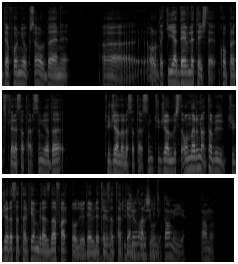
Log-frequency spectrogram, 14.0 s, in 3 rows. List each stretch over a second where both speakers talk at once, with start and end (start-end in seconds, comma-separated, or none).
11.2-12.6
